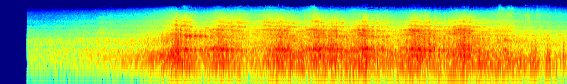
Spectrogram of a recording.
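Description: MBTA commuter rail train approaching at speed, growing louder over the first few seconds, then passing close by with a rhythmic clatter of wheels over the rail joints, about one beat a second.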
